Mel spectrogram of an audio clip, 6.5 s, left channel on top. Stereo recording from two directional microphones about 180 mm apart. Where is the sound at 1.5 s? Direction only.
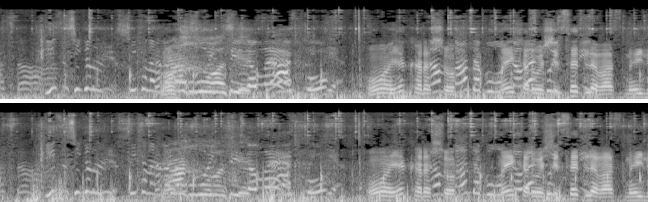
50° left (ahead or behind).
